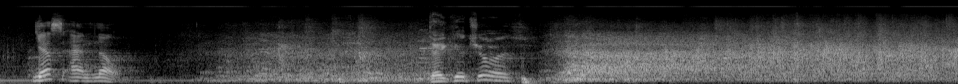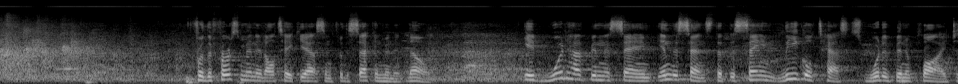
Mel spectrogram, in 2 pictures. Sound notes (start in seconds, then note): 2.0 laughter; 5.4 laughter; 6.3 applause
